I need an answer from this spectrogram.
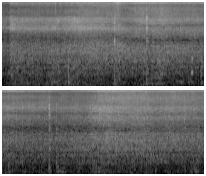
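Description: Onions and ground masala frying in hot oil in a metal kadai, sizzling steadily, while a metal spatula stirs them with a few sharp scrapes and taps against the pan.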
